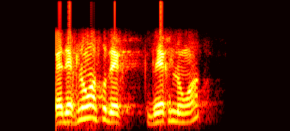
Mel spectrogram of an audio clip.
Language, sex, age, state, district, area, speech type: Hindi, male, 45-60, Madhya Pradesh, Ujjain, rural, conversation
